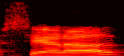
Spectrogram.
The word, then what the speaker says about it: Shanna: Yeah, and I'm Shanna, rhymes with banana.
